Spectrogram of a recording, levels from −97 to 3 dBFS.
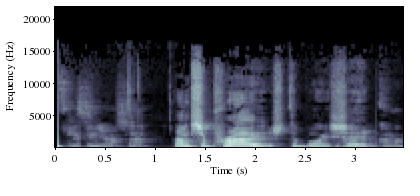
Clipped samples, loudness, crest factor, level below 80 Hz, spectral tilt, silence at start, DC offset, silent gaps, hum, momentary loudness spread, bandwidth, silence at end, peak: under 0.1%; -20 LUFS; 20 dB; -44 dBFS; -4 dB/octave; 0 s; under 0.1%; none; none; 23 LU; 16.5 kHz; 0 s; -2 dBFS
